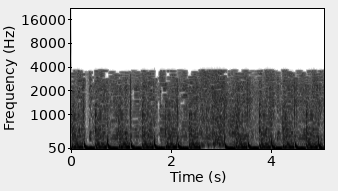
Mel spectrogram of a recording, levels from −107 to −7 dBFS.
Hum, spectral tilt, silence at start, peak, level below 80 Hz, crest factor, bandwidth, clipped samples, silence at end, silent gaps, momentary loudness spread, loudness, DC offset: none; -10.5 dB/octave; 0 s; 0 dBFS; -12 dBFS; 10 dB; 3.8 kHz; under 0.1%; 0 s; none; 1 LU; -12 LUFS; under 0.1%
